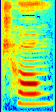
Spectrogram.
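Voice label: "chong1", Chinese pinyin, first tone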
